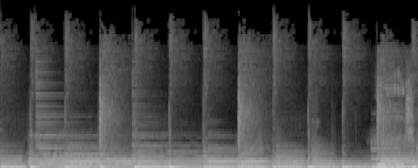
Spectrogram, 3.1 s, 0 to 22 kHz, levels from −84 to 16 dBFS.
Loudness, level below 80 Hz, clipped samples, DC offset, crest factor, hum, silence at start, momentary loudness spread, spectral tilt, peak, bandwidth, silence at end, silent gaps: -15 LUFS; -22 dBFS; under 0.1%; under 0.1%; 12 dB; none; 0 s; 3 LU; -6.5 dB/octave; 0 dBFS; over 20 kHz; 0 s; none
